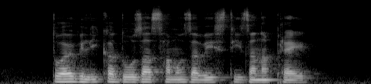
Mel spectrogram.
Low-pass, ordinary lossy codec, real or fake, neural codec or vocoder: 19.8 kHz; none; real; none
